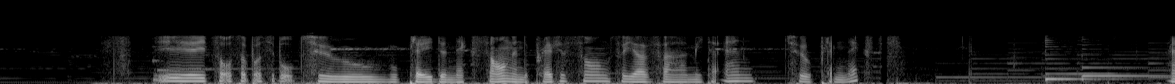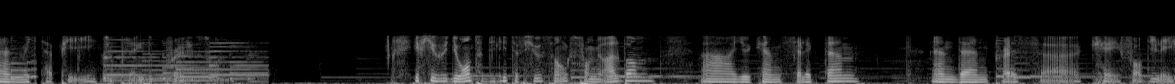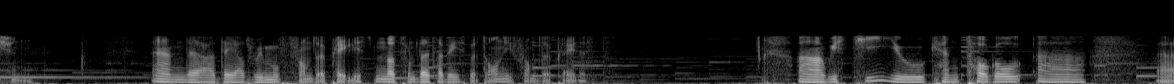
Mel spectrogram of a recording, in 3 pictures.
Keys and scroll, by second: 0.1 ctrl+p, 0.5 ctrl+p, 0.7 u, 1.0 u, 1.3 u, 1.9 u, 7.7-8.4 typing, 11.1-11.9 typing, 13.7 ctrl+p, 17.4-18.1 typing, 18.3 ctrl+n, 18.7 ctrl+n, 18.8 ctrl+n, 20.2-22.1 typing, 24.0 k, 25.8-26.5 typing.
